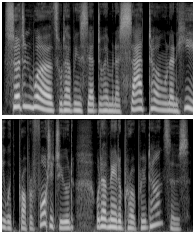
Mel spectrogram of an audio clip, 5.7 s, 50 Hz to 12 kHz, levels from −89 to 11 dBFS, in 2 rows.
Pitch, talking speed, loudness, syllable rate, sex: 210 Hz, 230 wpm, -19 LUFS, 5.9 syllables/s, female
